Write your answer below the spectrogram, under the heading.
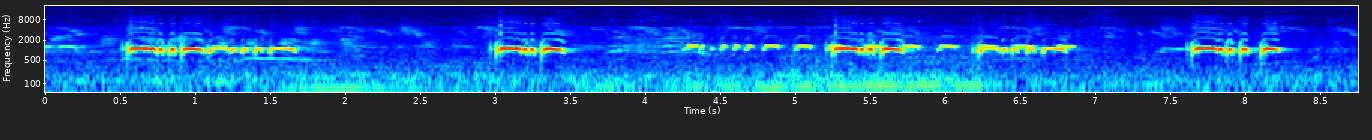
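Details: Local zebra dove in full song, loud-voiced, used as a lure for other zebra doves: four loud cooing phrases, each a quick run of rolling hooted notes, spaced about two seconds apart, with quieter cooing from another dove between them.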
